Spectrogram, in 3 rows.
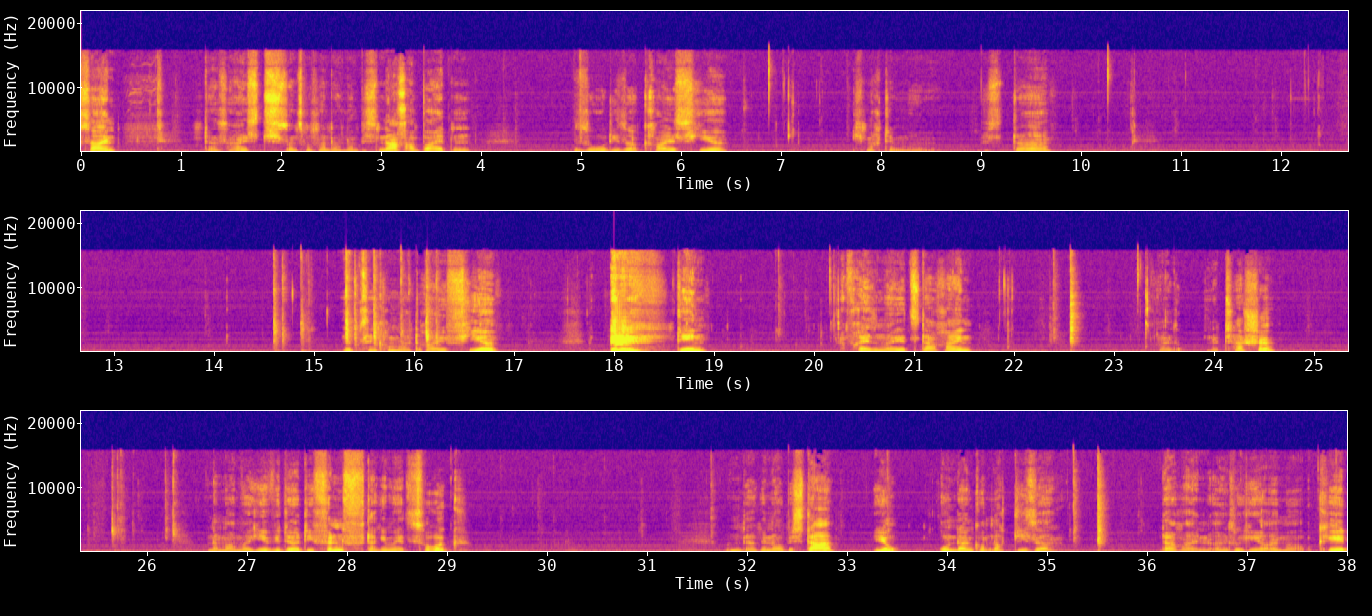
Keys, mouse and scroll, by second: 0.8 click, 2.4 click, 3.8 click, 4.3 click, 5.0-6.8 drag, 7.5-9.3 drag, 10.3 click, 11.8 click, 14.7-15.9 typing, 16.2 KP_Enter, 17.7 click, 18.8 middle click, 19.7-21.6 middle drag, 24.2 click, 25.4-25.7 scroll down 1, 25.8 shift+middle click, 25.8 shift+click, 29.1 click, 29.6 click, 30.1 click, 30.6 click, 31.6-32.1 scroll up 1, 32.6-34.2 middle drag, 37.0 click.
